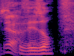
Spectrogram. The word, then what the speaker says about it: Caviezel: Caviezel? Caviezel.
